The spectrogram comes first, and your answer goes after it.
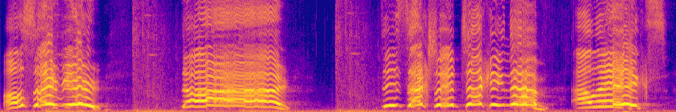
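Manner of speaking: very high, loud desperate calls; panicked shouting. Real, not acted. Gamer calling a companion under attack, panicked shouting. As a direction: yell for your companion.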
